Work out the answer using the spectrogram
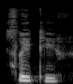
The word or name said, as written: slitif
